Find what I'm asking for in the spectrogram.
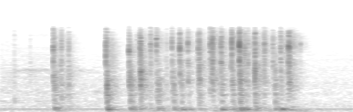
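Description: Fingers tap a MacBook Pro laptop keyboard up close, a brief pair of keystrokes followed by a fast run of about a dozen crisp clicks over roughly two seconds, with no voice.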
